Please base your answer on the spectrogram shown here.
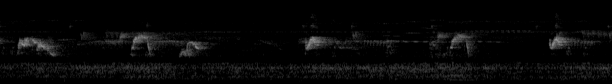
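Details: Red-whiskered bulbul at a deep-forest trapping site, 1 April 2019, a wild bird aggressively scolding a decoy: scattered short, sharp, slurred chirps about once a second or less, separated by quiet gaps, over a steady humming background.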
